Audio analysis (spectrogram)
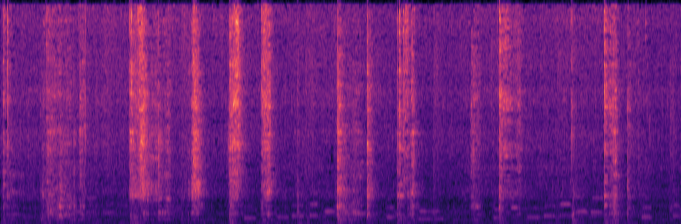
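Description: Small fish pieces coated with chili powder fry in a pan for fish pulusu, stirred with a spatula in a quick series of sharp scraping strokes over a continuous close sizzle, with no voices.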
